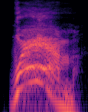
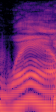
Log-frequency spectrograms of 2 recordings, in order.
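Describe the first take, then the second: First: The word is said loudly with exclamation. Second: The word is said plainly without exclamation. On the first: The speaker calls it right. "you got to say it like that because it has an exclamation" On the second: The speaker calls it wrong. "you can't just say wham"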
